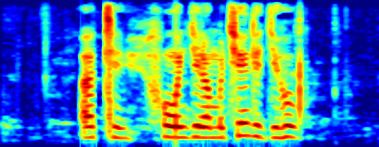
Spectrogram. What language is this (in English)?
Kinyarwanda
